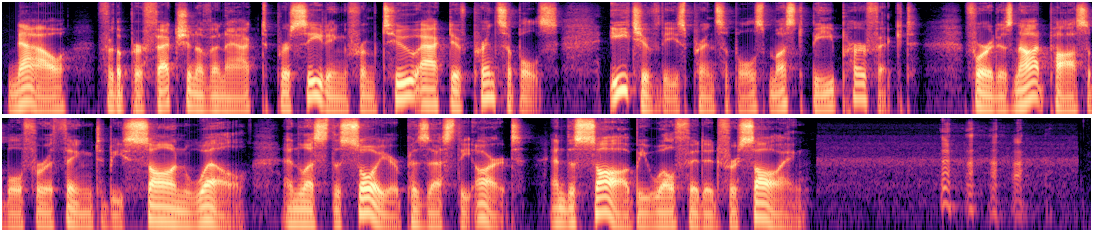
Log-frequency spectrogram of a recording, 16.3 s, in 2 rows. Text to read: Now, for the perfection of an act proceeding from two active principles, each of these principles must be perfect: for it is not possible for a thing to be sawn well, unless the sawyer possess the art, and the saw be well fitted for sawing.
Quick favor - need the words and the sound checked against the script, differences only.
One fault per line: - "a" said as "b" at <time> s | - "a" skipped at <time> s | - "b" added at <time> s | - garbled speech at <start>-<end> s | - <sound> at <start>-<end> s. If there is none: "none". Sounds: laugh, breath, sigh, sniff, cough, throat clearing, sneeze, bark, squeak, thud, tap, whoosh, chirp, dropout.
- laugh at 15.2-16.1 s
